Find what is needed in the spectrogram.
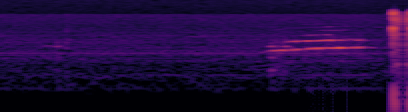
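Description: Near silence, then a short, rising, high-pitched call about one and a half seconds in, followed by a single sharp click at the end, the click of a computer mouse.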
